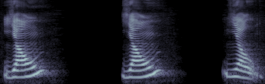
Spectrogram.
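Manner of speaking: यौम said clearly with a long औ; repeated model reading. Shown as a demonstration. Teacher has the class repeat यौम. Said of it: "तीन दफ़ा फिर पढ़ लें".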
